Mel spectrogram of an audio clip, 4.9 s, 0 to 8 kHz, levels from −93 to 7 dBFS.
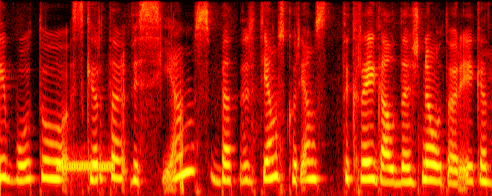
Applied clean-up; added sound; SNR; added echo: none; Telephone; 13 dB; none.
